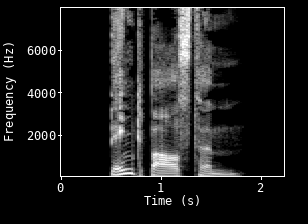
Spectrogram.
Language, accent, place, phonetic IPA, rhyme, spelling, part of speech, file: German, Germany, Berlin, [ˈdɛŋkbaːɐ̯stəm], -ɛŋkbaːɐ̯stəm, denkbarstem, adjective, De-denkbarstem.ogg
- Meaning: strong dative masculine/neuter singular superlative degree of denkbar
